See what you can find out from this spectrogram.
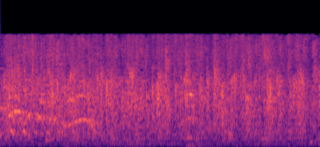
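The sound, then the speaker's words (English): An audience at an awards moment for volunteers who help run the group Transform breaks into sustained applause, a dense, steady wash of many hands clapping at an even loudness throughout, with no voices standing out. “Clap.”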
